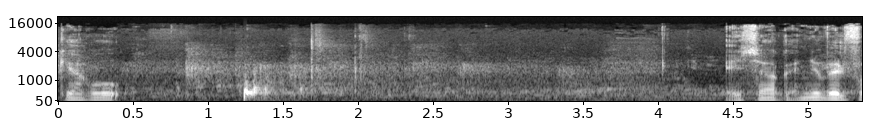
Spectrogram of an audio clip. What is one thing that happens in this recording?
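A small crowd murmurs quietly in a large echoing hall.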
